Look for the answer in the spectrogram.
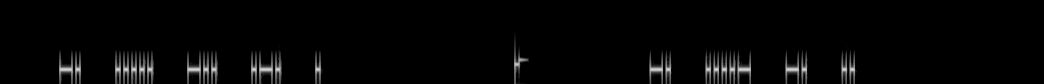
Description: Morse code, heard as a keyed tone, about 30 wpm, spaced as for 17 wpm, 700 Hz. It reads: N5DRE N4NI
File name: Lesson 15g - Number 5 - Call Signs 30wpm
